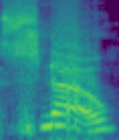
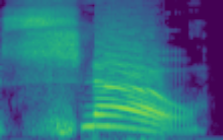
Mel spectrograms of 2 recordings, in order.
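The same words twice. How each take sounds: First: The word is short and unstressed. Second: The word is long and stressed. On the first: The speaker calls it wrong. "we don't say snow" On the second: The speaker calls it right. "we say snow ... snow is a little longer"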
